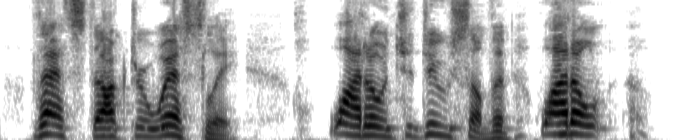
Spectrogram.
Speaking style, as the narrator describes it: cried frantically

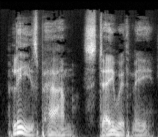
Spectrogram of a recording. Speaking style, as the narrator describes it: she pleaded, whispering into my ear

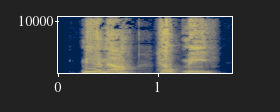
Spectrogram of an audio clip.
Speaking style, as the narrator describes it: cried

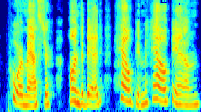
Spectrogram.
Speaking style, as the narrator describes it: moaned

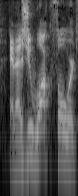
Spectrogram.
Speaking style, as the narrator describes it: he says loudly to the courtyard

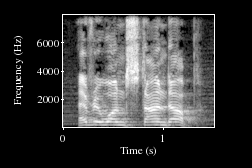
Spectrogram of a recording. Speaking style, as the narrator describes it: shouted one of the NCOs

